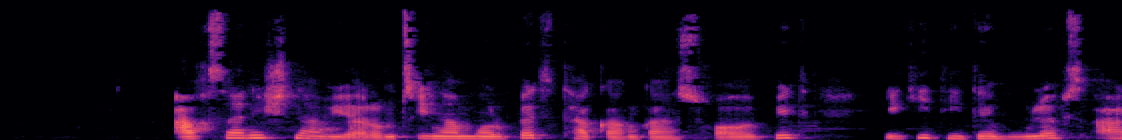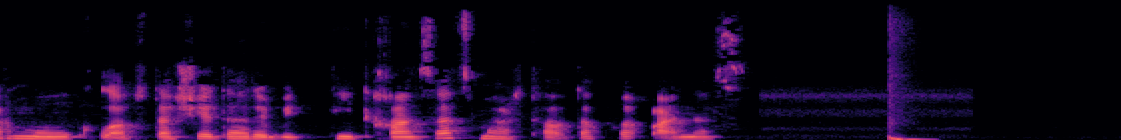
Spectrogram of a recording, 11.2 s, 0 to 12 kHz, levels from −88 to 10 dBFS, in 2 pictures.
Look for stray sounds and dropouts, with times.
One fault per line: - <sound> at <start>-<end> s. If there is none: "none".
- thud at 10.0-10.3 s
